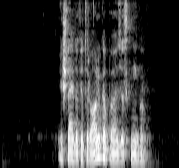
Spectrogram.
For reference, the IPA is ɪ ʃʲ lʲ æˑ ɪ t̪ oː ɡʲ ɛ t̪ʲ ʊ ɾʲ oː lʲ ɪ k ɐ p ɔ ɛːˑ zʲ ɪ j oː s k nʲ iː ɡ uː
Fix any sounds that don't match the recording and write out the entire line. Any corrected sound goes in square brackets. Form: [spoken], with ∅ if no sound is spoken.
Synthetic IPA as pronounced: ɪ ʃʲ lʲ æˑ ɪ [d̪] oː [kʲ] ɛ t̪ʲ ʊ ɾʲ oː lʲ ɪ k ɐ p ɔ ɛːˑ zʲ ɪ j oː s k nʲ iː ɡ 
